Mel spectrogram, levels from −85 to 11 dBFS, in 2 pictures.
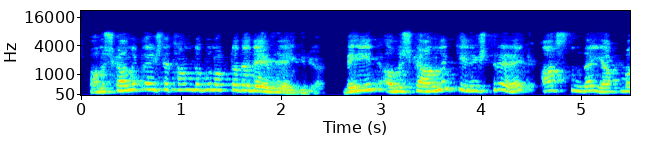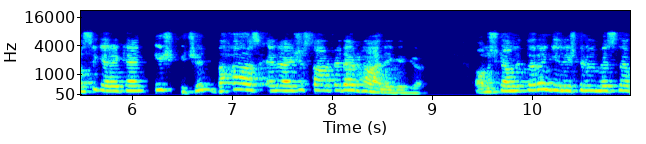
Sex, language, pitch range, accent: male, Turkish, 170-230 Hz, native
